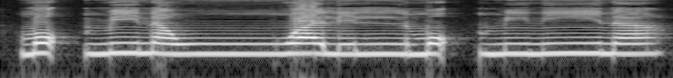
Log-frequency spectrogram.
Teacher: یہاں نون پہ تنوین زبر ہے پھر حرف الواو ہے، واو حروف الادغام میں سے ہے تو ہم یہ حکم کو غنہ اور تشدید کے ساتھ ادا کریں گے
